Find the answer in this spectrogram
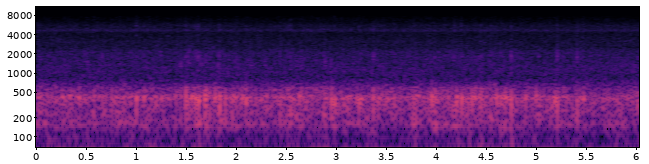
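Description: Steady, muffled rain sound: a dense, even crackle that sits low, with a faint low hum beneath.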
